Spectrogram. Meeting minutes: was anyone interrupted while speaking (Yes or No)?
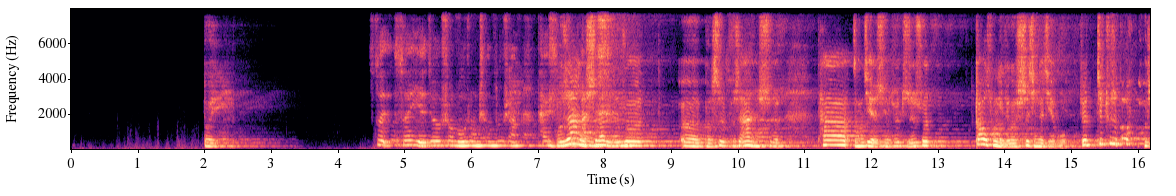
Yes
